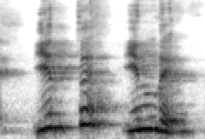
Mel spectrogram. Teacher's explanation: மேல்வாய் பல்லின் அடியை நாக்கின் நுனி பொருந்துவதால் பிறக்கும் எழுத்து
